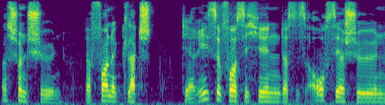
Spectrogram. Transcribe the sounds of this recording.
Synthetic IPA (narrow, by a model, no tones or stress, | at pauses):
asʃoːnʃøːnd̥afɔɐnəkl̥at͡ʃt | d̥eːɐʁiːsəfoːɐzɪçhɪnd̥asɪsta̰ʊxz̥eːɐʃøːn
